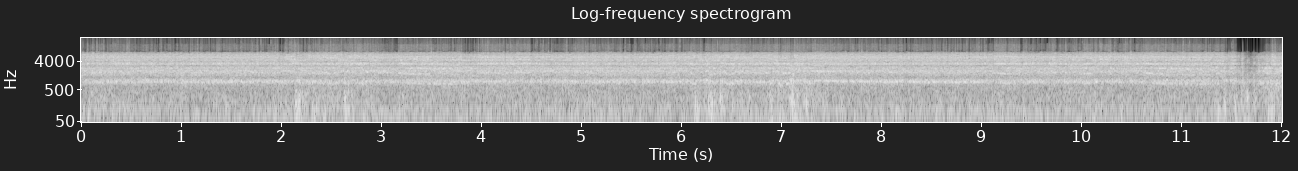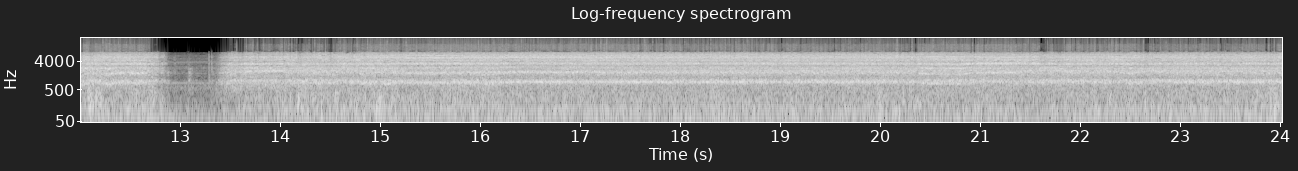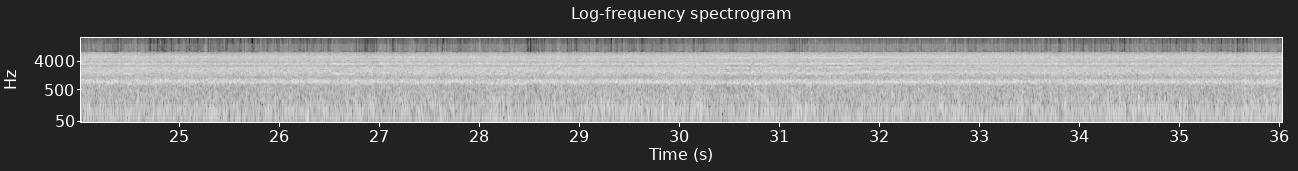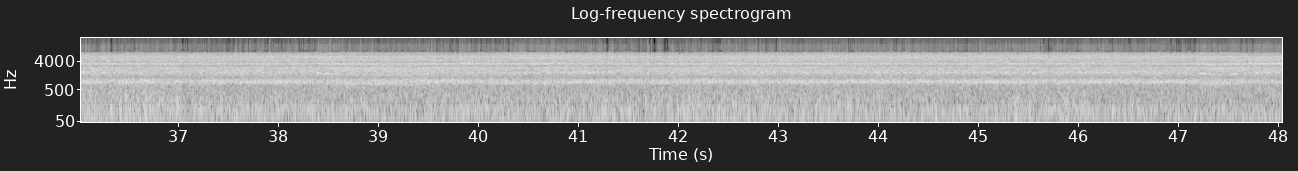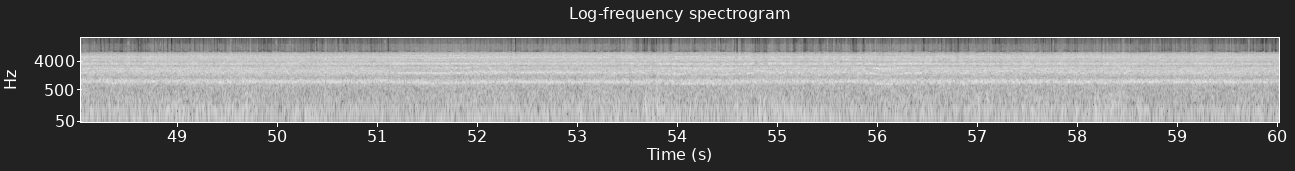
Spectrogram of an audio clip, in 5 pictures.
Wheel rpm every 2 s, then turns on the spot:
240, 230, 230, 240, 230, 190, 110, 210, 230, 230, 230, 230, 230, 230, 230, 220, 230, 230, 230, 220, 230, 230, 230, 230, 230, 230, 230, 230, 230, 230.
none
